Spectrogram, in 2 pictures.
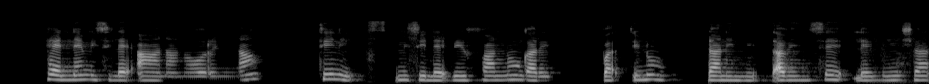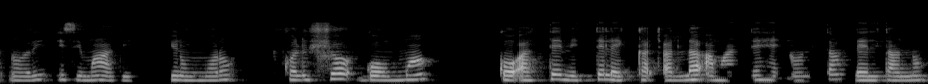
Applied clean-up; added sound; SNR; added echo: neural mask model DeepFilterNet 3.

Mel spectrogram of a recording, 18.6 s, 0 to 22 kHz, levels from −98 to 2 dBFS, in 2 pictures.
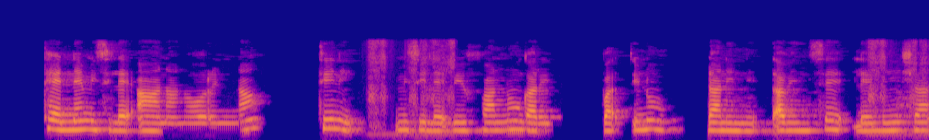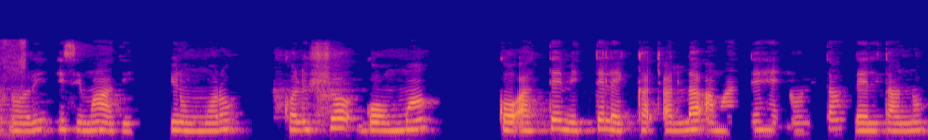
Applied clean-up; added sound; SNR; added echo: none; Writing; 16 dB; none.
